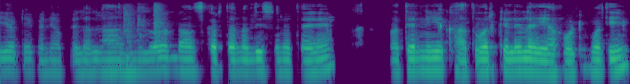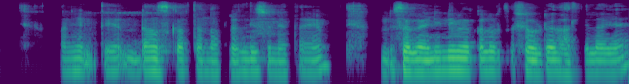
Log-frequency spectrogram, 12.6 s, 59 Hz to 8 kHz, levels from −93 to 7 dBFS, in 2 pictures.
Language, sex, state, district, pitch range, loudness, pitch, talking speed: Marathi, male, Maharashtra, Dhule, 120-130 Hz, -32 LUFS, 125 Hz, 165 wpm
